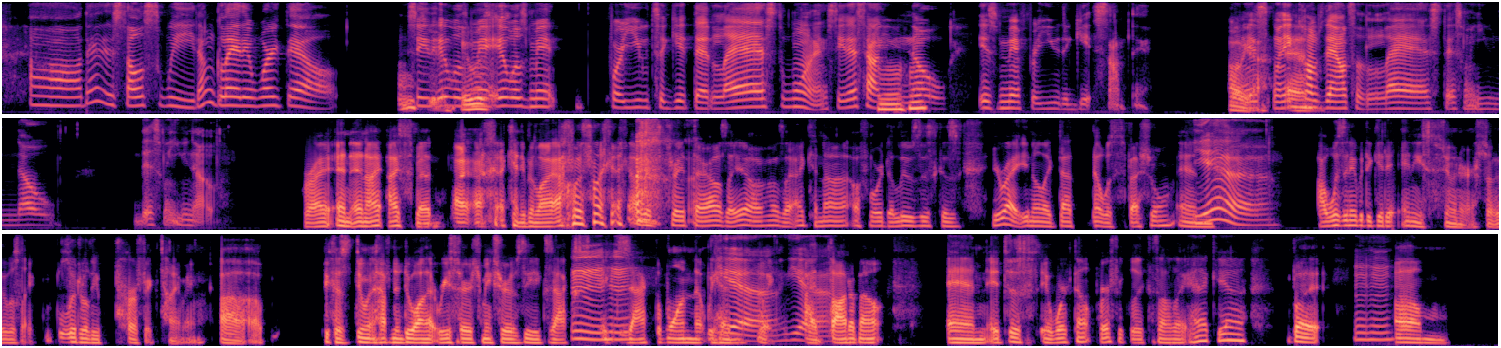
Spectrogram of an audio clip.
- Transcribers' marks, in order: tapping; other background noise; stressed: "last"; chuckle; laughing while speaking: "I was like"; chuckle
- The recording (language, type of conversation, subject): English, unstructured, What good news have you heard lately that made you smile?
- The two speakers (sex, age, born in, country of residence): female, 35-39, United States, United States; male, 20-24, United States, United States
